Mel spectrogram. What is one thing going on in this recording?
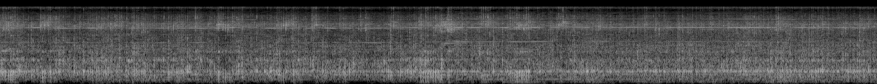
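An electric hand mixer whirs steadily, beating batter in a metal bowl.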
